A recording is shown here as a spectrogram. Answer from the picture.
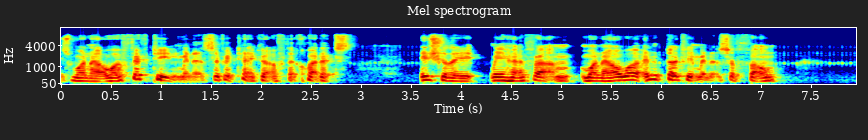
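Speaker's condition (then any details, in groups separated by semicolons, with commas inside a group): Deafness with cochlear implant; brown cochlear implant on side of head, once damaged by water from hose and repaired; uses cochlear implant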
